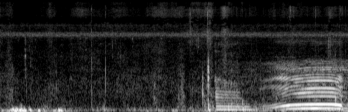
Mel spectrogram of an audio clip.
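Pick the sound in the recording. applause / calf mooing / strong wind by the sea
calf mooing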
